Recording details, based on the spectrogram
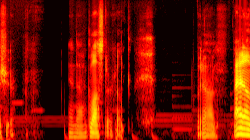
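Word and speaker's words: Gloucester: that are like spelled differently um when but pronounced also like differently or like Lester and Worster sure and glester but um I don't know man I don't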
